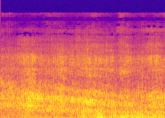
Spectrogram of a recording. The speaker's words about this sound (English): Oh, here comes the chopper. Another one returning down mountain.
